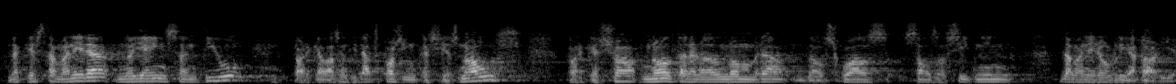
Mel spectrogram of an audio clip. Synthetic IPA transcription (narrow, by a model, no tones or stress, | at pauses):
d̪əkɛst̪əməneɾənojainsənt̪iwpəɾkɛləzənt̪it̪at͡spɔziŋkəʃeznɔws | pəɾkɛːʃɔnoəlˠt̪əɾəɾaːlˠnombɾəðəlˠskwalˠsːəlˠzəsiɣnin | d̪əməneɾəuβliɣət̪ɔɾiə̰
